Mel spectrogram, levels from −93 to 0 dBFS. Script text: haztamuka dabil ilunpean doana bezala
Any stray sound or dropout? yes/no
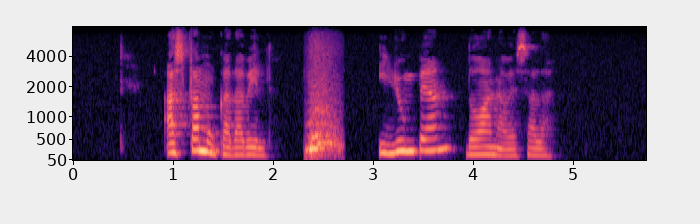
yes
